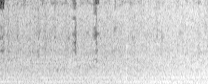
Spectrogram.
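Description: Steady low background hum and hiss with a few faint held tones, growing slightly louder near the end.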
